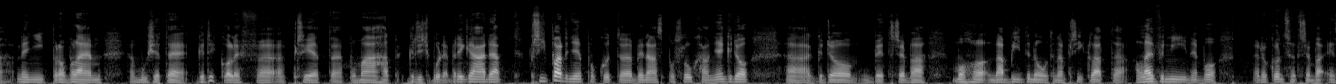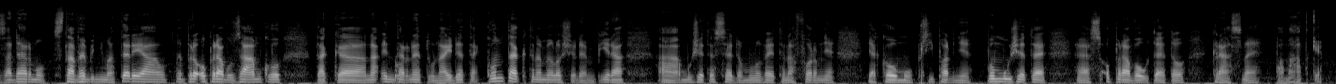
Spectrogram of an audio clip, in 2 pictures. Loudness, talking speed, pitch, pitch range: -30 LUFS, 125 wpm, 105 Hz, 100-115 Hz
